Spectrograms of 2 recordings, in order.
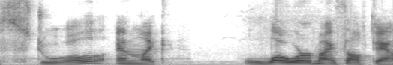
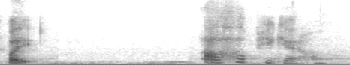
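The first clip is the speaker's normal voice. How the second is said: high, quiet and earnest; soft sincere promise; 6 semitones higher, 3 dB quieter than usual. Acted. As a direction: promise it gently like a fairy. Fairy swears an oath softly.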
